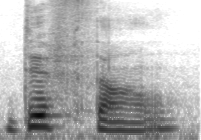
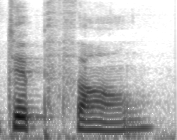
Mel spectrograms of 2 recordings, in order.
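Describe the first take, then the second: No difference in how they are said.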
